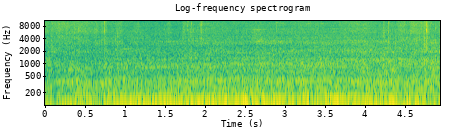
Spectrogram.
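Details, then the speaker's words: Volvo C30: a low, uneven flutter from under the car under light braking, turning to popping when the brake is pressed harder. "So a light flutter now. You can hear it."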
